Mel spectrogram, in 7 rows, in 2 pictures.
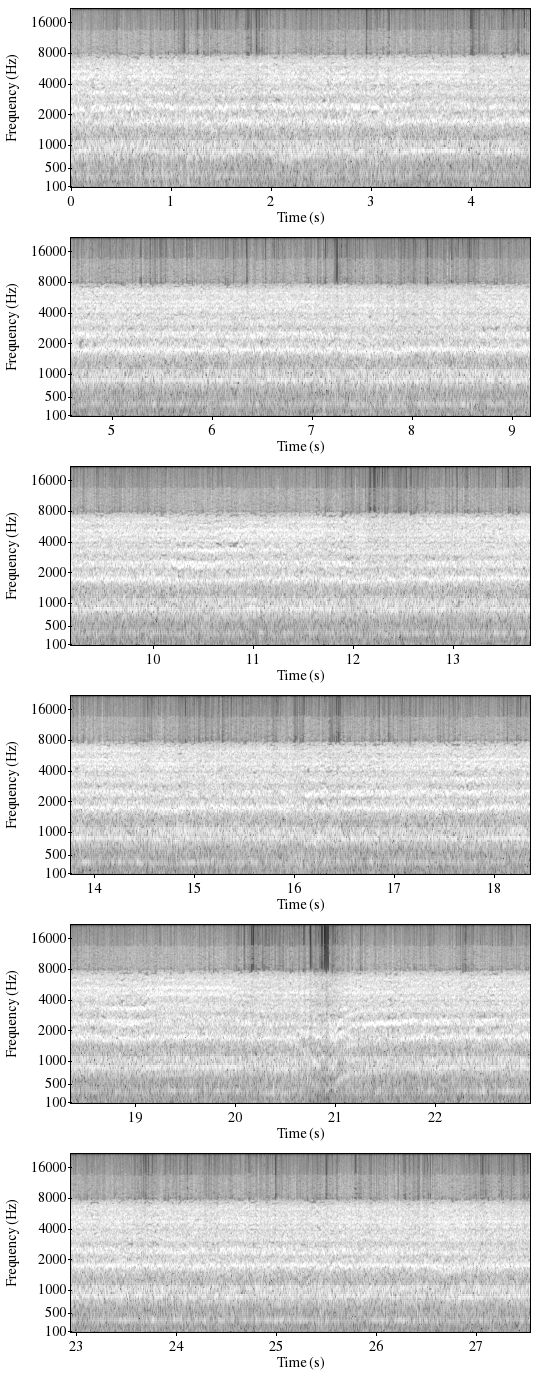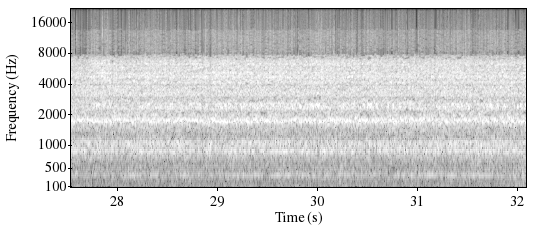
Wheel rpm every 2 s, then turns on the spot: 220, 220, 230, 230, 230, 230, 230, 230, 230, 230, 180, 230, 230, 230, 230, 230.
none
